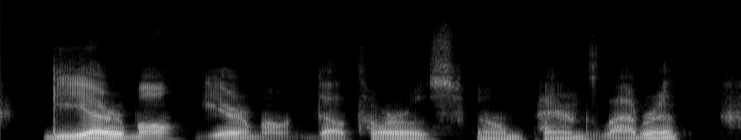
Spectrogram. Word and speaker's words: Guillermo del Toro: now next up is number 84 which is Geronimo Del Toro is that how you pronounce his name Guillermo Guillermo del Toro's film Pan's Labyrinth no issue with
